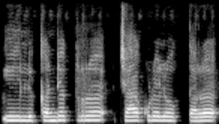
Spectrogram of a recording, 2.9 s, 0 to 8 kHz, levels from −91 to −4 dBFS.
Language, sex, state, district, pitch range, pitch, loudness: Kannada, male, Karnataka, Dharwad, 250-270 Hz, 260 Hz, -14 LUFS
